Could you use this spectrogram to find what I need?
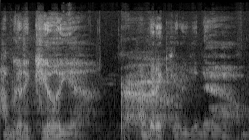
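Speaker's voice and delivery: hushed, very quiet, menacing whisper. Saying Seagal would take someone down, the speaker imitates him: whispering like Seagal. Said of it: "And he would whisper to you".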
